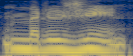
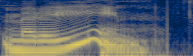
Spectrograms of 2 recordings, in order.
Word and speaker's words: Medellín: territorial about it it's why in meta-gene they pronounce it meta-gene right and if you're not from meta-gene you might pronounce it medellin right and the locals meta-gene yeah okay maybe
